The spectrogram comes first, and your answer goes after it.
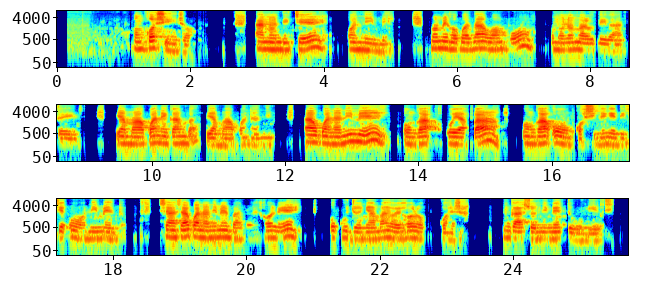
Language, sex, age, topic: Oshiwambo, female, 18-24, agriculture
